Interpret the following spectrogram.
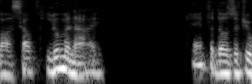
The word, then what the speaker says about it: Luminai: decided to call ourselves luminai okay for those of you wondering how to pronounce it it's like it rhymes with you and i illuminate we do have some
